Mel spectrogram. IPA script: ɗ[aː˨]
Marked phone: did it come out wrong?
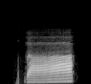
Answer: yes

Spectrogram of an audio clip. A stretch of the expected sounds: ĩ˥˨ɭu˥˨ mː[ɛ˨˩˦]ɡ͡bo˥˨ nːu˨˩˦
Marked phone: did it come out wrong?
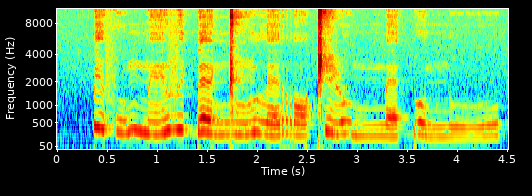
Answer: no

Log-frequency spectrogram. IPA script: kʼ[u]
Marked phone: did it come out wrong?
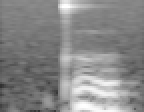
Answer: no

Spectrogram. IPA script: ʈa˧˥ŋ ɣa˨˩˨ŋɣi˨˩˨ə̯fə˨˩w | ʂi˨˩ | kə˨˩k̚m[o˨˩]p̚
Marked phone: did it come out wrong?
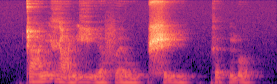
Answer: no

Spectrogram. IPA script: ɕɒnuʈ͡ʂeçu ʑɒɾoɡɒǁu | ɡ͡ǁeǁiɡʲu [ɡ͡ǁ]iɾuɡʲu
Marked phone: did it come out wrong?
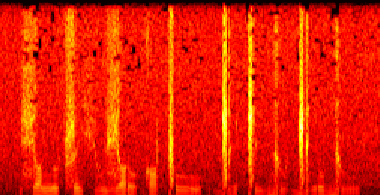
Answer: no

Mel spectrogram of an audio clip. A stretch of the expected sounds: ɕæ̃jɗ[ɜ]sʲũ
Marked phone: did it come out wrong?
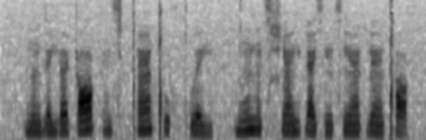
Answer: yes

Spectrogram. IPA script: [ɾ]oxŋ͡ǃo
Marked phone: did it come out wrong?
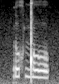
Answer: no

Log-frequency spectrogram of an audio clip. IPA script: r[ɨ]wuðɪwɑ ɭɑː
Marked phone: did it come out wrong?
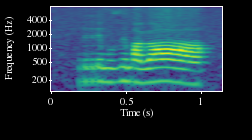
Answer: yes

